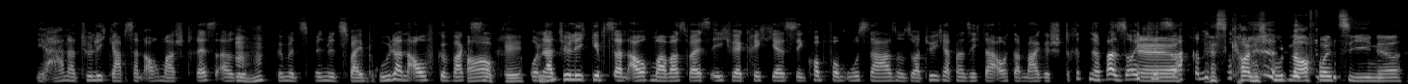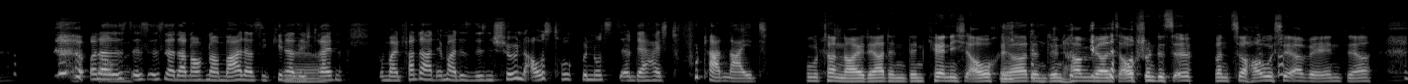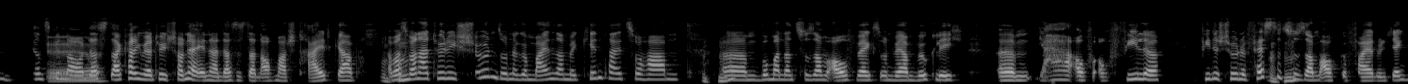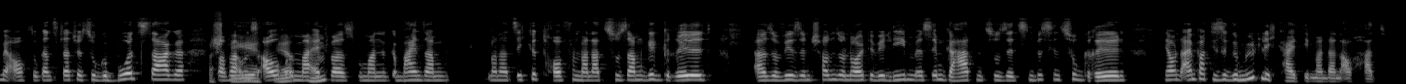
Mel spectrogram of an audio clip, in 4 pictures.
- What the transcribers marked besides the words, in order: laughing while speaking: "das kann"; laughing while speaking: "über solche Sachen"; laugh; stressed: "Futterneid"; laughing while speaking: "Ja, genau"; laugh; chuckle; tapping
- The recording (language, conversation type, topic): German, podcast, Welche Erinnerungen verbindest du mit gemeinsamen Mahlzeiten?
